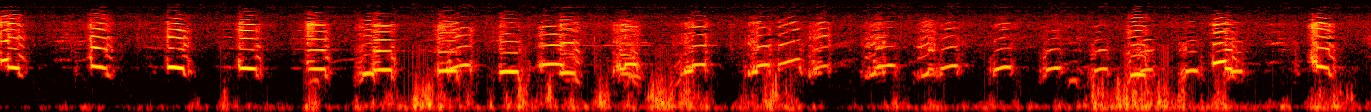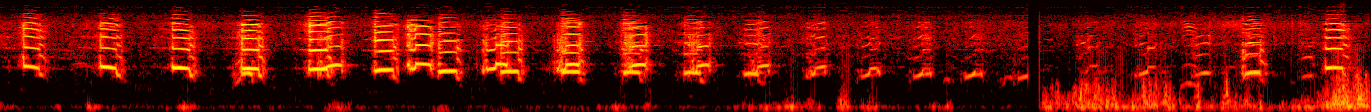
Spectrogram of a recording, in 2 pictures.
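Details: Three free-living red-legged seriemas singing as they sunbathe, a long chorus of loud yelping calls repeated several times a second, voices overlapping and rising in bouts, with harsh lower cackling between.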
